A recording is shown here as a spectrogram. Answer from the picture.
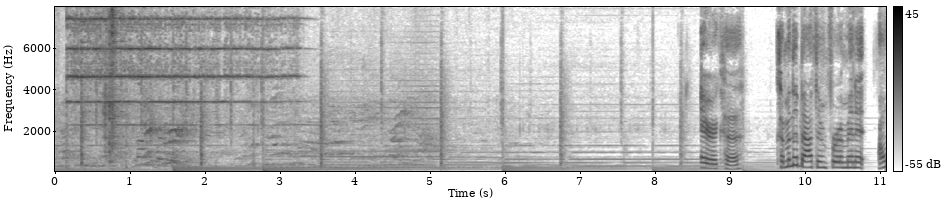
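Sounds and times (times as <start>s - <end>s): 
school bell ringing: 0.1s - 3.6s
speech: 8.8s - 11.0s.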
